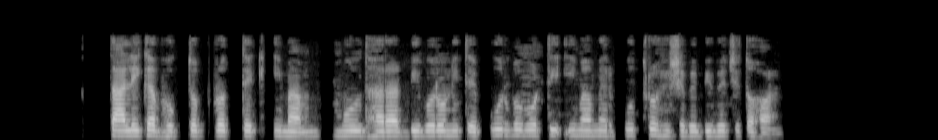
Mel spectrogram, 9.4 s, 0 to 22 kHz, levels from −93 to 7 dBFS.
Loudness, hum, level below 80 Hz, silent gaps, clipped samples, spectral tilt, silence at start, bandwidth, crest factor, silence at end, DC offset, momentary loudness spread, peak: -22 LUFS; none; -64 dBFS; 1.80-1.87 s, 2.32-2.42 s, 2.66-2.72 s, 3.22-3.32 s, 4.82-4.90 s, 6.16-6.25 s; under 0.1%; -5.5 dB/octave; 1.1 s; 7.8 kHz; 20 dB; 1.6 s; under 0.1%; 8 LU; -2 dBFS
